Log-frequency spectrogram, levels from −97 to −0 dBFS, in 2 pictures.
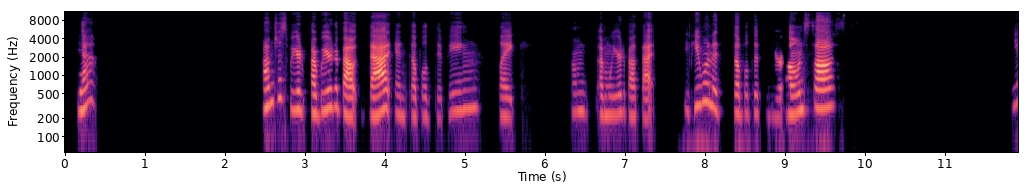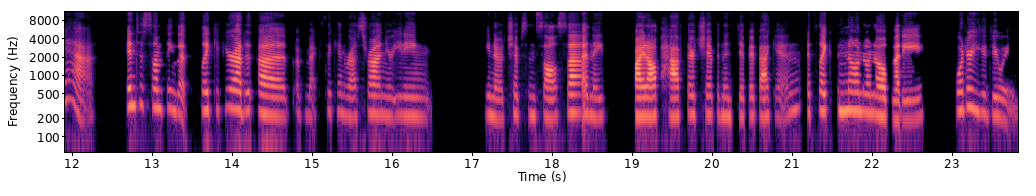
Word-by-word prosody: Yeah. 295 +8 -3 2.1
I'm 305 +4 +3
just 430 -2 -10
weird 275 -1 -2
I'm 245 -1 +2
weird 285 +3 -1
about 230 -7 +5
that 230 +6 +9
and 230 -3 -14
double 220 0 -10
dipping, 265 +7 -12 0.3
like, 215 -1 -6 0.7
I'm 260 +1 -14 0.2
I'm 230 -1 -6
weird 230 +2 -8
about 220 -3 -8
that. - - 0 0.4
If 260 0 -23
you 325 +1 -4
wanna 355 -7 -3 0.2
double 240 0 -3
dip 240 0 -13
in 215 - -31
your 210 0 -6
own 235 +4 +2
sauce 295 +2 +6 2.1
Yeah, 390 +3 -5 0.4
into 325 +2 +1
something 295 -3 -6
that 240 - -4 0.2
like, 270 +1 -2
if 275 +1 -21
you're 300 -1 0
at 275 -2 +6
a 225 -3 +3
a - - -17
Mexican 240 +2 -17
restaurant 225 +2 -2
and 230 - -11
you're 220 -1 -13
eating, 220 -1 -10 0.7
you 235 - -12
know, 205 -2 -7
chips 230 +3 -12
and 225 -1 -13
salsa 220 +3 +3
and 225 - 0
they 215 0 -10 0.4
bite 220 0 +9
off 220 +1 +6
half 215 0 +3
their 235 0 -3
chip 230 0 -9
and 225 - -15
then 220 -1 -9
dip 215 -1 -10
it 220 - -6
back 215 0 0
in, 245 +6 -13
it's 250 -1 -13
like, 260 -1 +2
"No, 265 0 0
no, 250 -1 -4
no, 225 -3 +3
buddy, 195 +2 -1 0.4
what 270 +2 -4
are - - +4
you 260 -5 -5
doing?" 220 -4 -10
235 Hz, 175 wpm, -25 LUFS, 220-275 Hz, 2.1 s, that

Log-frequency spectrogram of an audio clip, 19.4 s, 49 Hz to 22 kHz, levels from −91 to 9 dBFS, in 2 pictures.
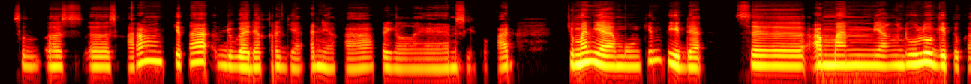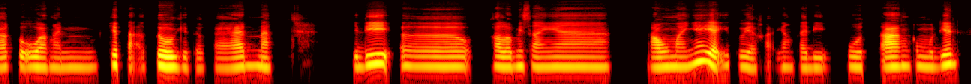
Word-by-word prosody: sem 180 -2 -11
es 185 0 -6
eee, 180 -1 -3
sekarang 245 +10 -1
kita 235 +4 +3 0.2
juga 180 -2 +3
ada 170 0 -1
kerjaan 175 -1 -7
ya 165 -3 -3
Kak 170 +2 -8
freelance 155 0 -7
gitu 165 0 -25
kan, 180 +2 -4 0.6
cuman 225 +4 +11
ya 200 -5 +8
mungkin 185 +10 -4
tidak 175 -6 +3 0.3
seaman 200 +1 +3
yang 195 0 0
dulu 215 +4 +9
gitu 195 -4 +2
Kak 170 0 -10
keuangan 170 -1 -6
kita 195 -4 -6
tuh 175 -3 +5
gitu 170 -2 -16
kan 165 +2 -6 0.2
nah, 170 - -11 0.8
jadi, 205 +4 +1
eee, 180 -1 -6 0.3
kalo 180 -1 -2
misalnya 180 -1 -8 0.8
traumanya 180 +5 -3
ya - - +5
itu 195 -2 -14
ya 165 -2 -8
Kak - - -25
yang 175 0 -15
tadi 165 0 -12 0.2
hutang 180 +1 -2
kemudian 185 +3 -5
180 Hz, 125 wpm, -20 LUFS, 170-195 Hz, 0.8 s, cuman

